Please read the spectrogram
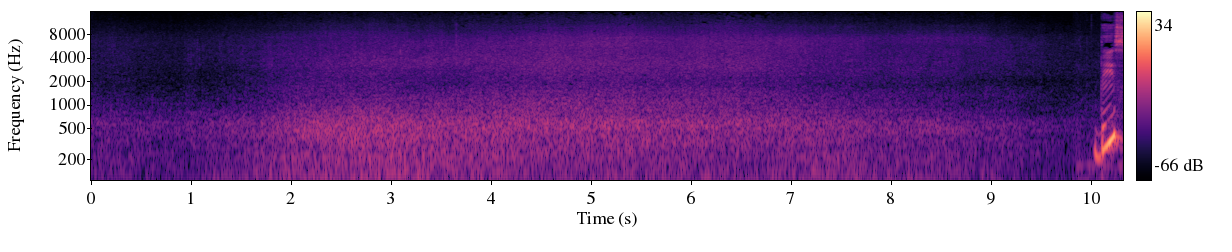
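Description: Seaside wind and surf: a soft rushing noise that swells over a couple of seconds, holds, then fades away near the end.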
